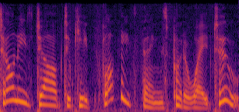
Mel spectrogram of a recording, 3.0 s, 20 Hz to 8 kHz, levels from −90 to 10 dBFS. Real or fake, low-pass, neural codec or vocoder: fake; 7.2 kHz; codec, 16 kHz, 8 kbps, FunCodec, trained on LibriTTS, 25 frames a second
